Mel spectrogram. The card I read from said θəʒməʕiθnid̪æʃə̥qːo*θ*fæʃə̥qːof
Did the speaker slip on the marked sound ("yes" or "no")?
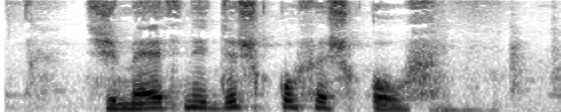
yes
